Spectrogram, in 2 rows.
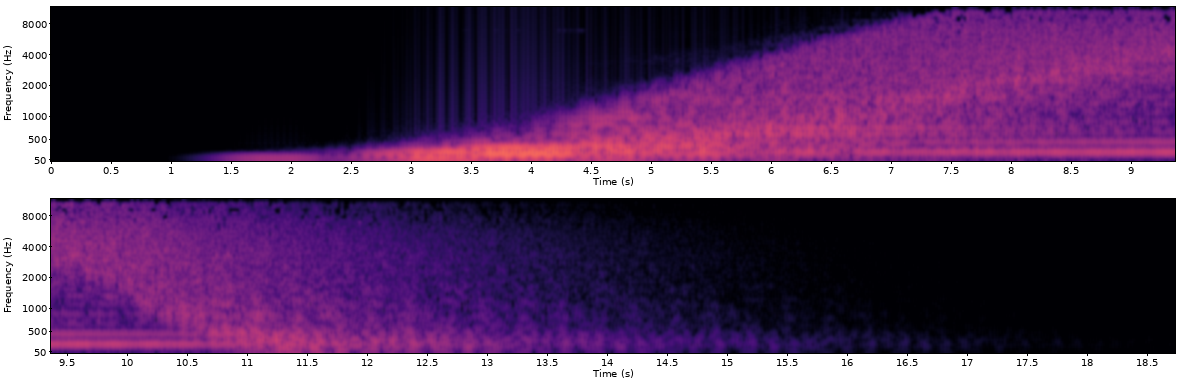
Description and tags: cine rotor1
made with vst instruments
ambience, ambient, atmosphere, background, background-sound, cinematic, dark, deep, drama, dramatic, drone, film, hollywood, horror, mood, movie, music, pad, scary, sci-fi, sfx, soundeffect, soundscape, space, spooky, suspense, thiller, thrill, trailer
